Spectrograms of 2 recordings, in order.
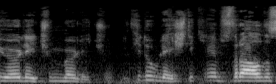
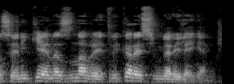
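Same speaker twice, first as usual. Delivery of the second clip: usual speaking voice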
